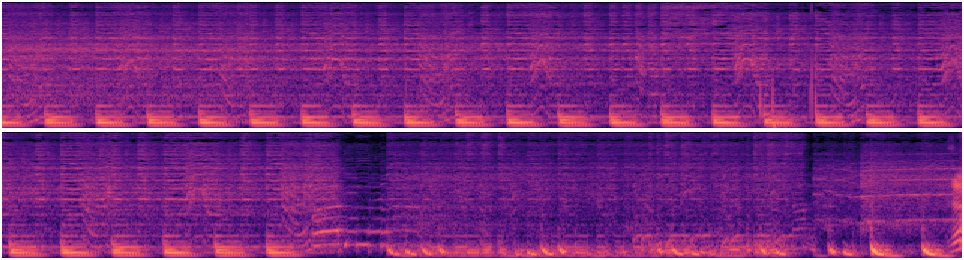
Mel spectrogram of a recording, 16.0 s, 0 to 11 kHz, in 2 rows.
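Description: Panasonic RX-DT505 boombox playing an electronic dance track from CD through its own speakers, with a heavy, steady bass beat of about two and a half beats a second. The beat drops out about eleven seconds in and a section with gliding, voice-like sounds follows.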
